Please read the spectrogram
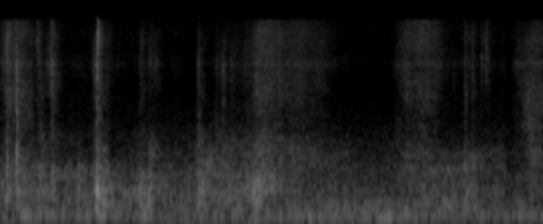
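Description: Faint rustling and crunching with scattered light clicks, the sharpest one about one and a half seconds in.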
